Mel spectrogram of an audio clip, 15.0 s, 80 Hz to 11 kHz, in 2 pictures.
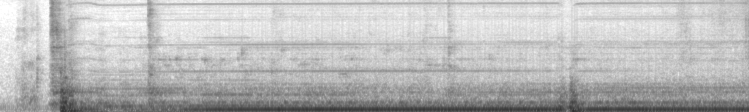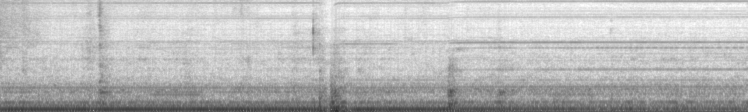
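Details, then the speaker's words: Diesel Ford Territory, 200,000 km and 10 years old, in-tank lift pump heard with ignition on and engine off: a low steady hum for about ten seconds, then cutoff. Normal fuel lift pump priming. "have the owner turn the ignition to on without starting the engine and you're going to listen for that pump to turn on should run for uh 10 seconds and then turn"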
